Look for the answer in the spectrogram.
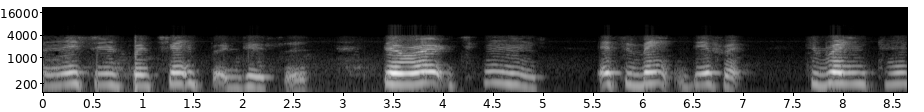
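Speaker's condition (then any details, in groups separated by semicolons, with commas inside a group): Cerebral palsy; from birth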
